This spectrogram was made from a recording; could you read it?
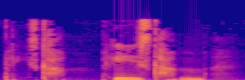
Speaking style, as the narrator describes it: She whispering

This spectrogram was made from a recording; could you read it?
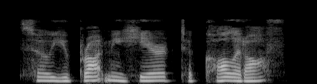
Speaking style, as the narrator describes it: He sighs heavily

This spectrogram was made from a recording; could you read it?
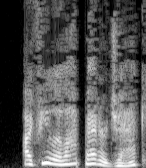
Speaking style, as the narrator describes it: he said hastily

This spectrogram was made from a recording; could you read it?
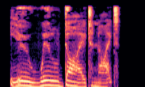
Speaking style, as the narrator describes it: he growled

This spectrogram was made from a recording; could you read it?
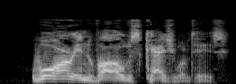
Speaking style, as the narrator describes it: Pickering said, his voice firmer now

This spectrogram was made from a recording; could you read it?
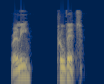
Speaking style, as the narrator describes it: said Jackram calmly

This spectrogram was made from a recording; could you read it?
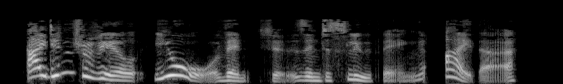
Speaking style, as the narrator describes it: Willie said, her voice mischievous

